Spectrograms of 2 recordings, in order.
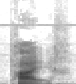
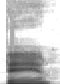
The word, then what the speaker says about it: père: In Quebec French, we have père. In Metropolitan French, it's père.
